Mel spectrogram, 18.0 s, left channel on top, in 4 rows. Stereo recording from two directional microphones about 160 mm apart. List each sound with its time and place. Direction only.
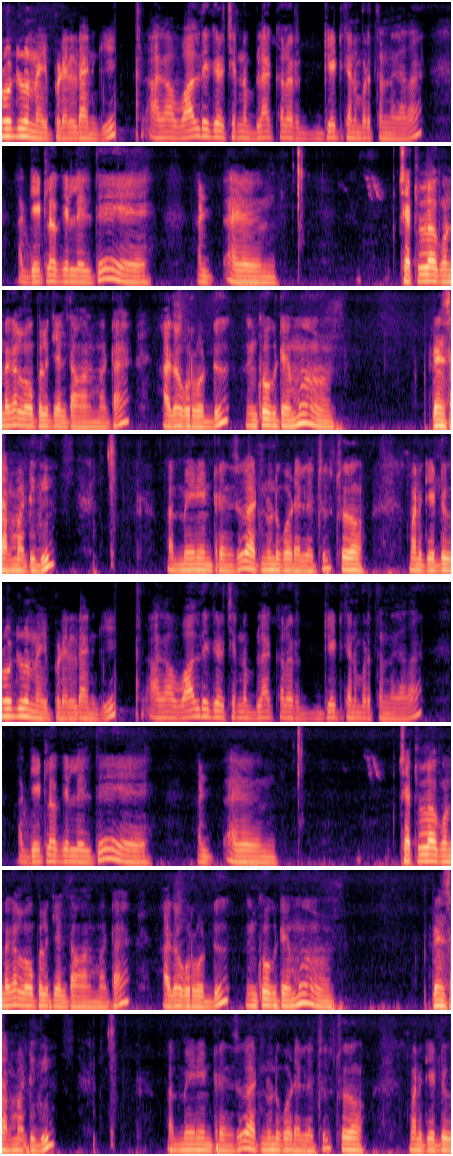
0.0 s speech: centre (ahead or behind)
13.2 s speech: 15° left (ahead or behind)
13.8 s speech: 5° left (ahead or behind)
